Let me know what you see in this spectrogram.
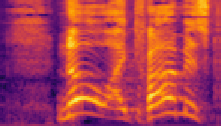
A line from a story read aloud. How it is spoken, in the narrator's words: cried Tzadok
